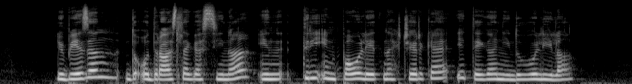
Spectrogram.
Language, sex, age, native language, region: Slovenian, female, 18-29, Slovenian, Drava region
